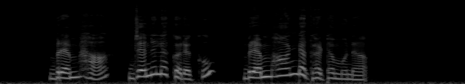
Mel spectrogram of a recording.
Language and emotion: Telugu, neutral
